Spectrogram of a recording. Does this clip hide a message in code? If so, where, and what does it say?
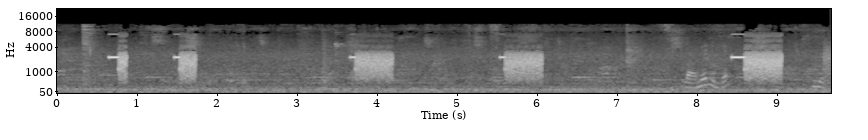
Yes: ACARS aircraft data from 0.6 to 9.1 s, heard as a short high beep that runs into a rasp, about 2400 baud, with a squelch burst at the end and the noise of a restaurant.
